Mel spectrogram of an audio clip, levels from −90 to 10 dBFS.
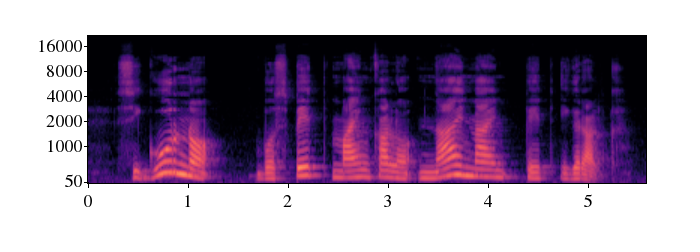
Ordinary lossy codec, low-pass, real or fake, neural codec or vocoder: none; 19.8 kHz; real; none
